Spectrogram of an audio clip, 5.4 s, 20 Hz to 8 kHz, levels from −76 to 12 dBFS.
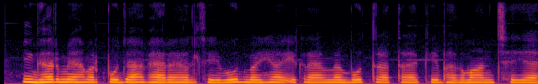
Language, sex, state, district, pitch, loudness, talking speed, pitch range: Maithili, female, Bihar, Purnia, 230 Hz, -13 LUFS, 200 wpm, 225-235 Hz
